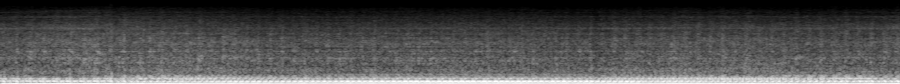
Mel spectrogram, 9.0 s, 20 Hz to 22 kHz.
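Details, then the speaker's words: 1937 Talbot saloon 3.2-litre six-cylinder, first run since 1976 with fuel system temporarily bypassed: steady, even low idle with a smooth, unchanging beat, no knocks or misses; slightly smoky, oil pressure about 40 at idle, 50 with revs. "so she runs a little smoky as you'd expect oil pressure okay"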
